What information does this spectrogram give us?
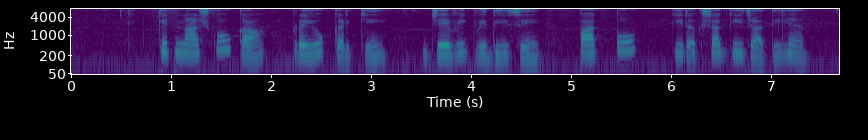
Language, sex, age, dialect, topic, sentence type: Hindi, female, 25-30, Hindustani Malvi Khadi Boli, agriculture, statement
